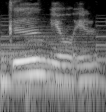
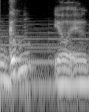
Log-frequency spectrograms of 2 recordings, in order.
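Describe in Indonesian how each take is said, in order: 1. Suku katanya tersambung mulus. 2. Suku katanya terpisah dengan jeda. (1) "G terus M-nya naik dong" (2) "bukan gem, yoil bukan"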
